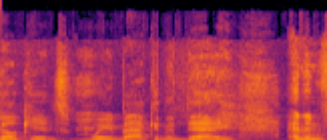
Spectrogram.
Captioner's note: laughs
